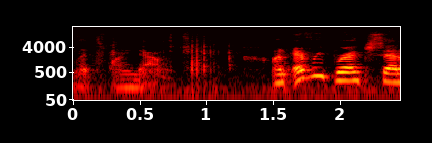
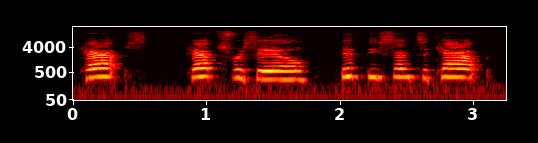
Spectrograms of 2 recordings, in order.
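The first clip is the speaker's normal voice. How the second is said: high, loud street-vendor cry; calling out wares; 8 semitones higher, 7 dB louder than usual. Acted. Peddler hawking caps around town, calling out. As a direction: sing out your wares to the street.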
